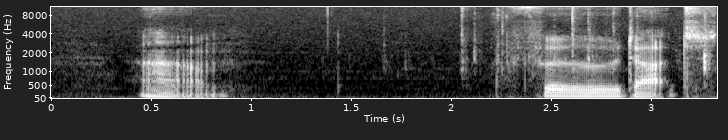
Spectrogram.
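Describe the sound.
A computer keyboard is typed on, with tab presses during coding autocompletion. A few sharp, faint key clicks fall between two short bursts of a person talking.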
